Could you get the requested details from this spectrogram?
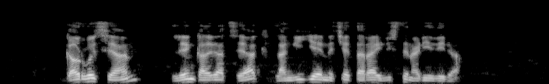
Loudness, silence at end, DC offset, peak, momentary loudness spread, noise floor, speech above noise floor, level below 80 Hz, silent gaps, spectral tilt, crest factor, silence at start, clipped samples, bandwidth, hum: -17 LUFS; 0.9 s; under 0.1%; 0 dBFS; 9 LU; -73 dBFS; 57 dB; -64 dBFS; none; -4.5 dB/octave; 18 dB; 0.65 s; under 0.1%; 8 kHz; none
